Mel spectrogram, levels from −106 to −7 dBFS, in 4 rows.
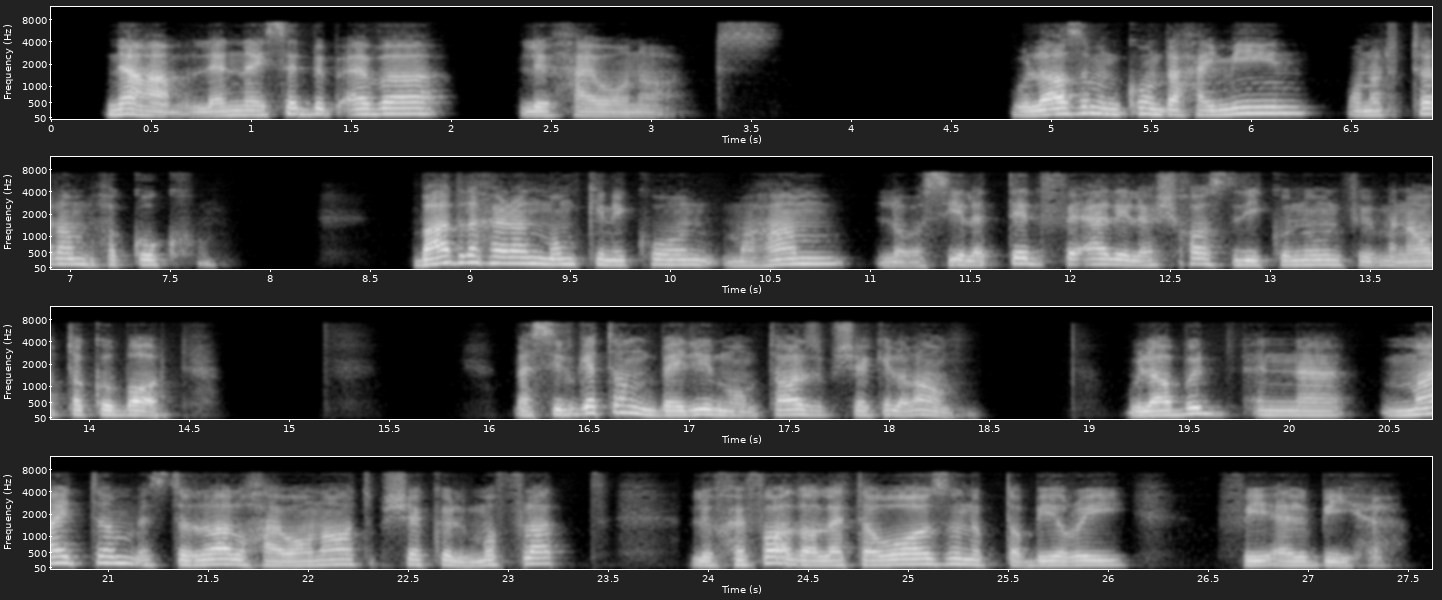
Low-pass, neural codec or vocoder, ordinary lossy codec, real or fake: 7.2 kHz; codec, 16 kHz, 0.4 kbps, LongCat-Audio-Codec; none; fake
